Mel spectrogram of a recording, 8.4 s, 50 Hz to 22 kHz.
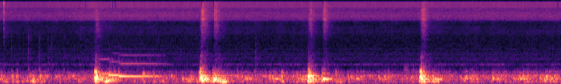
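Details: Fetal hiccups on a monitor: regular rhythmic thumps about 37 a minute over the monitor's whooshing background.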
